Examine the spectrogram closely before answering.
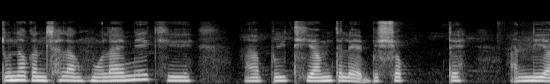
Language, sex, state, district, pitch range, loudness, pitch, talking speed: Mizo, female, Mizoram, Aizawl, 165-180 Hz, -16 LUFS, 175 Hz, 175 wpm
